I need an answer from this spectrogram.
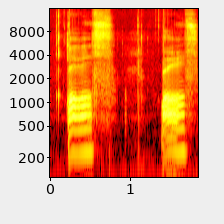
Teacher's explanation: soft palate से जब लगता है तो हर्फ कॉफ अदा होता है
